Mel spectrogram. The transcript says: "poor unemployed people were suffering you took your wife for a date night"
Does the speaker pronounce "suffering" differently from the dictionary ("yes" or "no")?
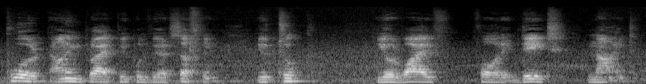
no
